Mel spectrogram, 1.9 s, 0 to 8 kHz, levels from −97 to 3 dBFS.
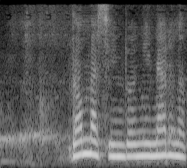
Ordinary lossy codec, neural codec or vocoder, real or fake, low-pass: none; codec, 16 kHz, 1.1 kbps, Voila-Tokenizer; fake; none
